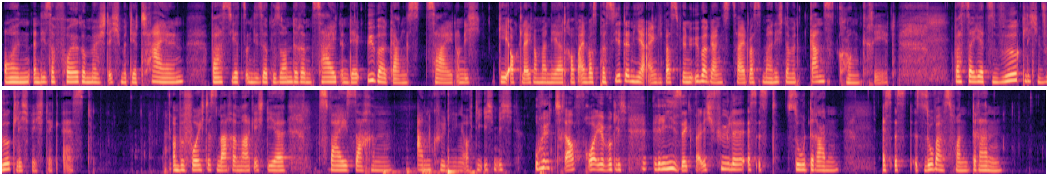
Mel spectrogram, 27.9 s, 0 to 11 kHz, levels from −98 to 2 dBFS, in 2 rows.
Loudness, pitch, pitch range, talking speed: -19 LUFS, 180 Hz, 165-195 Hz, 170 wpm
